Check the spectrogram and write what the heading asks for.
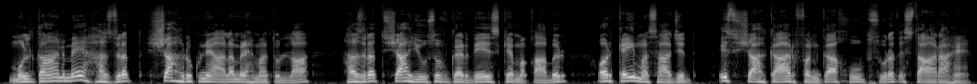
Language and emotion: Urdu, neutral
